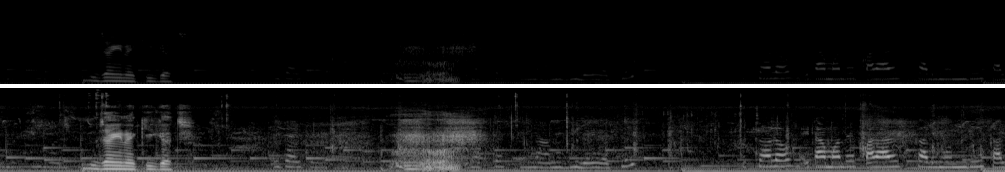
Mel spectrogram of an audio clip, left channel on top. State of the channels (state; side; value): quieter; left; 30.2 dB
